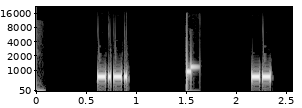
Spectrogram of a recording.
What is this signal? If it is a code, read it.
Morse code, heard as a keyed tone, about 45 wpm, 700 Hz. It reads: C M
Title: Single Letter-Number Alt - Rapid-Fire 45wpm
